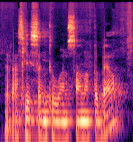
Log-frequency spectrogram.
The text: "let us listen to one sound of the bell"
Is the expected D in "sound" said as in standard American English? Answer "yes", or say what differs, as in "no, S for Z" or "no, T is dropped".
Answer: no, D is dropped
